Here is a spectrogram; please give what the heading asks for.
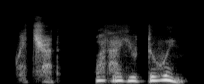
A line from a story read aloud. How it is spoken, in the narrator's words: whispered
